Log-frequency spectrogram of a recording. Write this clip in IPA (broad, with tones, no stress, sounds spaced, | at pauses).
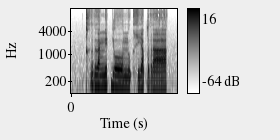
kʰ r ɯ˧ a̯ ŋ e˥˩ k̚ j oː˧ n u˨˩ ʔ h i˧ a̯ p r aː˦˥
